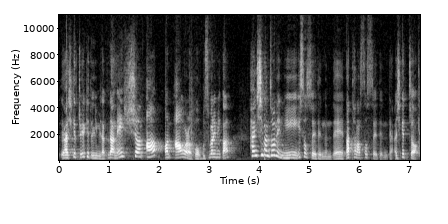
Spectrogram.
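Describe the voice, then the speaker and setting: Lively Busan-accented woman teaching. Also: mid-range voice, fast. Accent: Busan Gyeongsang Korean. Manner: animated, keeps checking understanding with rhetorical questions. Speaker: English test-prep teacher. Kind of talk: classroom lecture.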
